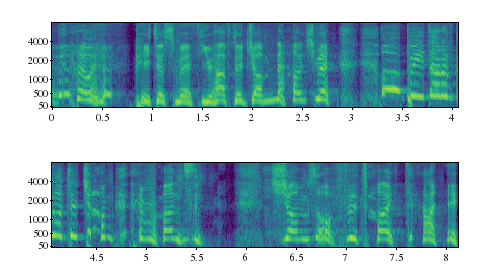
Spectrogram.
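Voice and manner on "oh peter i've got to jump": put-on very high-pitched elderly Scottish woman voice. Retelling a lady's reply during a vr headset session, imitating an old scottish lady. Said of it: "old Scottish lady being like".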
